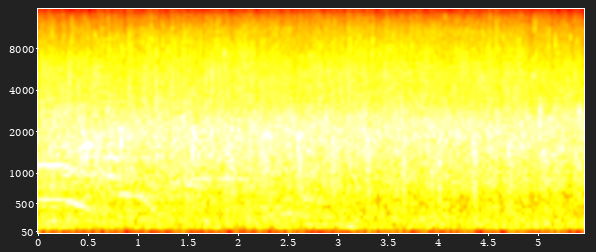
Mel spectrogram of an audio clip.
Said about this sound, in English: Give yourself a big hand clap.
